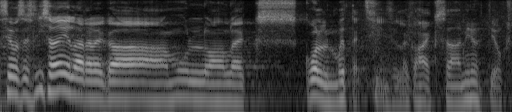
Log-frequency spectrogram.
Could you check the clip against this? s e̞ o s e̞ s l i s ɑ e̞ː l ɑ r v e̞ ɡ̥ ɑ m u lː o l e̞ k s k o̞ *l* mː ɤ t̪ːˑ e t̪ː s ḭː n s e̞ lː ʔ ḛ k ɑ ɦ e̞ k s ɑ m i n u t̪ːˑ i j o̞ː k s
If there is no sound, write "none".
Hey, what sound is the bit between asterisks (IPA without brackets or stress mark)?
l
